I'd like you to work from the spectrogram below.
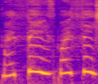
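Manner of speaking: high, loud tearful wail; crying. Retold or imitated. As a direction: sob out the words as if the skin is coming off. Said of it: "She's crying".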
